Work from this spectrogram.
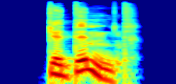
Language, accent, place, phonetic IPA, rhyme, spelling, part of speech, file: German, Germany, Berlin, [ɡəˈdɪmt], -ɪmt, gedimmt, verb, De-gedimmt.ogg
- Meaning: past participle of dimmen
